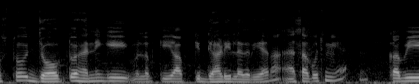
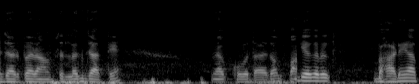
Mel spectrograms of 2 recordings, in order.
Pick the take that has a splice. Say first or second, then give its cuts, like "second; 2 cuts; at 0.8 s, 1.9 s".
second; 1 cut; at 3.0 s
